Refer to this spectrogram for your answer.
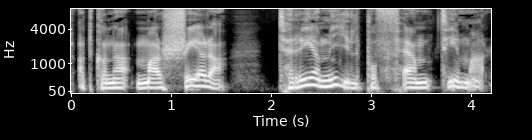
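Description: A man's voice: medium pitch, a little mellow, no echo, studio quality. A man co-hosting a podcast in casual chat, ranting sardonically and joking. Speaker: podcast co-host.

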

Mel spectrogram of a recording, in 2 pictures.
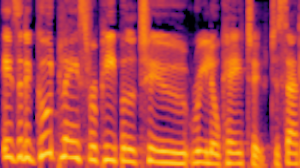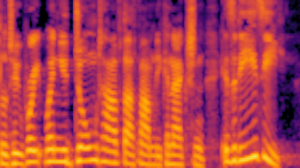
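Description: A woman's voice: medium pitch, lively intonation, a little fast, darkish tone. A woman with an Irish accent, interviewing guests conversationally as a radio host.

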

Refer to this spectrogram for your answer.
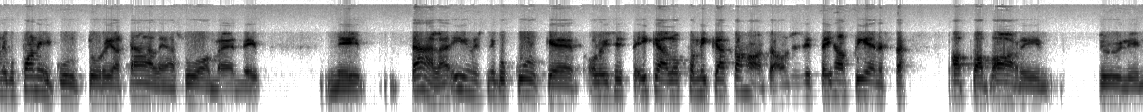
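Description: A former hockey player chatting casually on a podcast, halting and full of restarts. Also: male voice, mid-range voice, breathy edge. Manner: halting, many restarts and fillers. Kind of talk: casual chat. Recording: tinny phone-like line, dry.

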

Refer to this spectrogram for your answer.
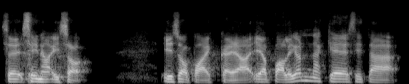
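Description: A man co-hosting a podcast, talking reflectively about workplace culture in a casual discussion. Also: mid-range voice. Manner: reflective, with many restarts and fillers. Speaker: podcast co-host.

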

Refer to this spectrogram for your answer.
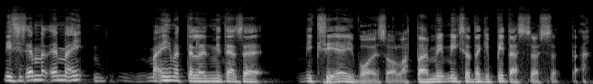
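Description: A man's voice: mid-range voice, expressive, a bit bright, no echo. A man co-hosting a casual podcast, swearing freely and laughing often as he reads out listener questions. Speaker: podcast co-host.

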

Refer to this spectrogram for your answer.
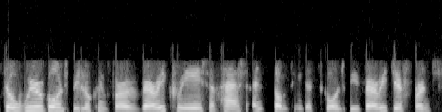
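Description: A woman's voice: mid-range voice, fast talker, no room sound. A woman with a west of Ireland accent, speaking emphatically as a guest in a live radio phone interview, often restating points in short parallel phrases. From Galway, west of Ireland. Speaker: interview guest, stylist and fashion competition judge. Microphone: telephone. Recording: muffled narrow-band phone line.

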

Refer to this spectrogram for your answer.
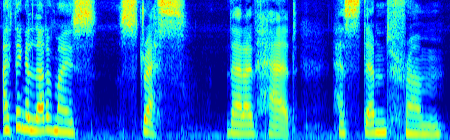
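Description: Woman, comedian and author, interview guest, candid, animated, mid-pitched voice. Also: slow. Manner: candid, animated, quotes herself and others. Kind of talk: conversational interview.

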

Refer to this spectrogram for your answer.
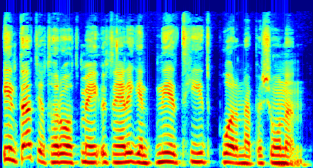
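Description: Young woman, podcast co-host, lively storyteller who plays both parts; dry close sound. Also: medium pitch, no room sound. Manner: animated storyteller, acts out both sides of chats. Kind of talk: casual chat.

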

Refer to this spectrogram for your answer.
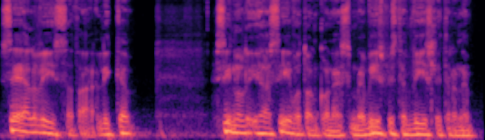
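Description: A man co-hosting a late-night radio talk show in a relaxed, chatty way, reading out listener messages. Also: low voice, vocal fry, husky, no room sound. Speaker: radio co-host.

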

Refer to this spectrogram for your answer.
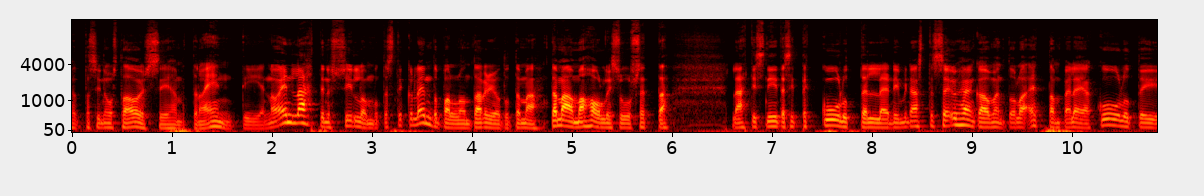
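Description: A man who works as a sports announcer, talking casually about his work with frequent pauses and fillers. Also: lowish voice. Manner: hesitant, many fillers, steady. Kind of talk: casual chat.

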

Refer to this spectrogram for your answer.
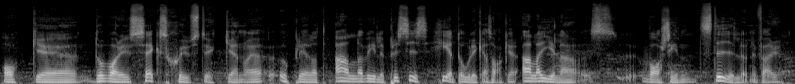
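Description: A man's voice: fairly low pitch, gravelly, few pauses, darkish tone. Man talking through a voice-casting interview. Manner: thoughtful, hesitant with fillers and restarts. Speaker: voice agency CEO and voice-over speaker. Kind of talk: conversational interview.

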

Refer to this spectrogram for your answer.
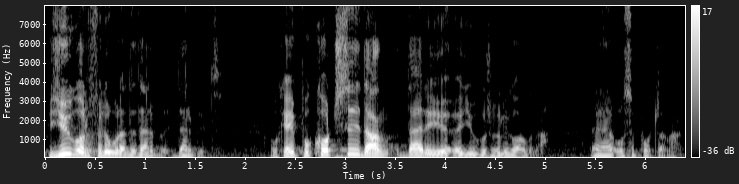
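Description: A man co-hosting a podcast in casual chat, animated and swearing, acting out quotes in loud raised voices. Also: mid-range voice, faint music behind. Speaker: podcast co-host.

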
